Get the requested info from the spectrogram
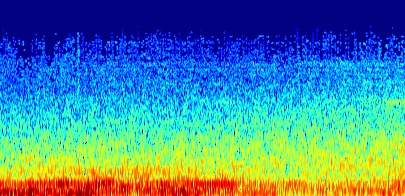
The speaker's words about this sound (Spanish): De día, un coche circula por la calle de un barrio residencial. El reverendo conduce.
